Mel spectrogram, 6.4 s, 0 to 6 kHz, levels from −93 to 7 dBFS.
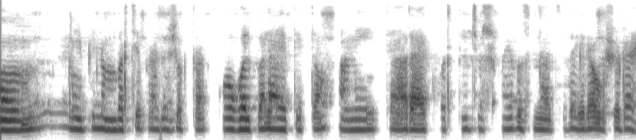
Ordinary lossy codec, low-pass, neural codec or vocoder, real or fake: none; 5.4 kHz; none; real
